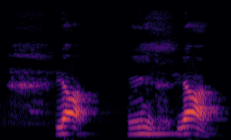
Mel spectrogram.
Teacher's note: মিডিলে আটকে যাচ্ছে, আর দুদিক দিয়ে বায়ু, বায়ুটা বের হচ্ছে। এই জন্য লকে বলা হয় পার্শ্বিক ধ্বনি, ঠিক আছে। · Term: পার্ষিক ধ্বনি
